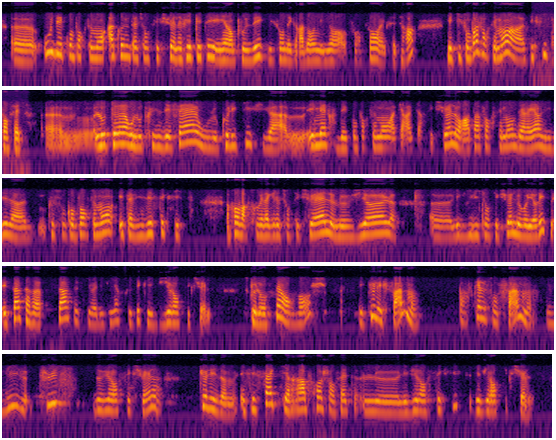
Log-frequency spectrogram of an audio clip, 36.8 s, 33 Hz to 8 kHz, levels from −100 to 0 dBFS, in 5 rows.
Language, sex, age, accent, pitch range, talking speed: French, female, 30-49, French, 180-220 Hz, 195 wpm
